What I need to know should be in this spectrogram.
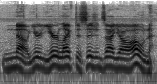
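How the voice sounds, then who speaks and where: A man streaming a video game chats casually and thinks aloud in a playful way. His voice is a little high and slow, with slight background noise.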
